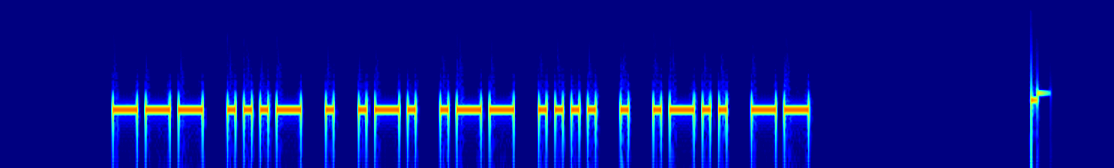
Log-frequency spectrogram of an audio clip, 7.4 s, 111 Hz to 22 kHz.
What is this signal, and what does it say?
Morse code, heard as a keyed tone, about 22 wpm, 700 Hz. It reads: OVERWHELM
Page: Morse Code Ninja practice 22wpm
